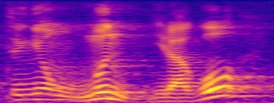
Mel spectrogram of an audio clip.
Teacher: 그리고 뒤에 있는 말이 지금 요, 그러니까 이, 오가 합쳐진 이중모음인데요. 그럼에도 불구하고 니은 첨가가 적용되지 않습니다. 그렇기 때문에 등용문이라고 이야기를 한다는 거죠.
